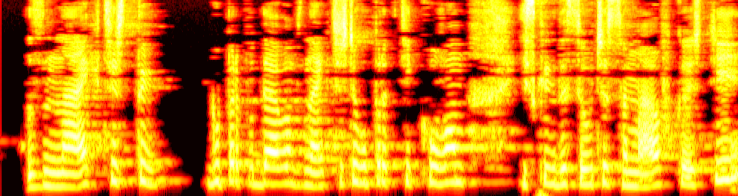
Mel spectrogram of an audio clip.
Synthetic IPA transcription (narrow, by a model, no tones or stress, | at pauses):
znaɛxt͡ʃɛʃt̪ɛ | ɡopɾɛpod̪avɐmznaɛxt͡ʃɛʃt̪ɛɡopɾɐk̚t̪ikuvəmiskəɣd̪ɐsɛut͡ʃəsɐmafkɤʃt̪i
